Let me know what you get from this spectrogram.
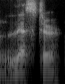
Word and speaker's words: Leicester: And if you just maybe can't reach Javon, well, you know, he's in England and Leicester, right? I'm saying it correctly. Yes.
